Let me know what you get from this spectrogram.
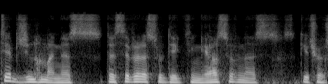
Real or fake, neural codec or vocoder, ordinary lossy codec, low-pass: fake; codec, 16 kHz in and 24 kHz out, 0.6 kbps, FocalCodec, streaming, 2048 codes; Opus, 24 kbps; 10.8 kHz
